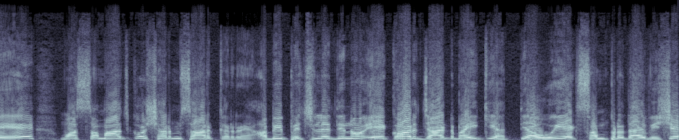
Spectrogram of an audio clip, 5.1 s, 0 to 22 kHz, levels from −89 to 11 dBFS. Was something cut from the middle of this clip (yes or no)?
no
